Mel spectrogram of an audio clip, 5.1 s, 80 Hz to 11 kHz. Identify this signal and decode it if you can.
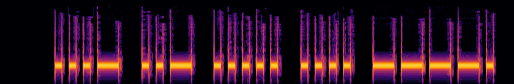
Morse code, heard as a keyed tone, about 17 wpm, 800 Hz. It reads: VU5H9
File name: CW / DET / 1 9 1500C S C 16wpm 2909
